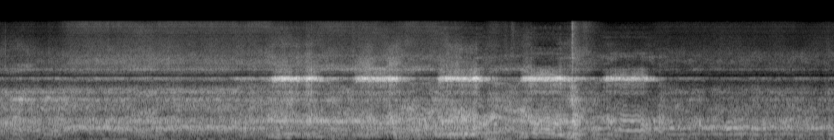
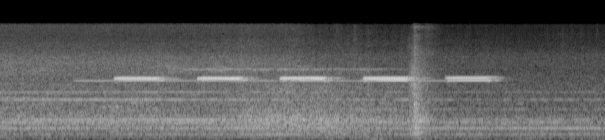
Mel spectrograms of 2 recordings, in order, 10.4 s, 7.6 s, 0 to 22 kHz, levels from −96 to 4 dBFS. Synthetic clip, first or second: first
